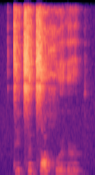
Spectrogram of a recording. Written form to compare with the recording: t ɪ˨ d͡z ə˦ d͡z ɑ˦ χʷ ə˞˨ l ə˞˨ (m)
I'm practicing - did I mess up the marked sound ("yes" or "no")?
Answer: yes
